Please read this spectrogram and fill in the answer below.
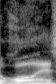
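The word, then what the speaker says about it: Roess: Ça a sonné chez monsieur Rouès. Ça s'écrit R-O-E-2-S, puisque vous ne me le demandez pas.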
